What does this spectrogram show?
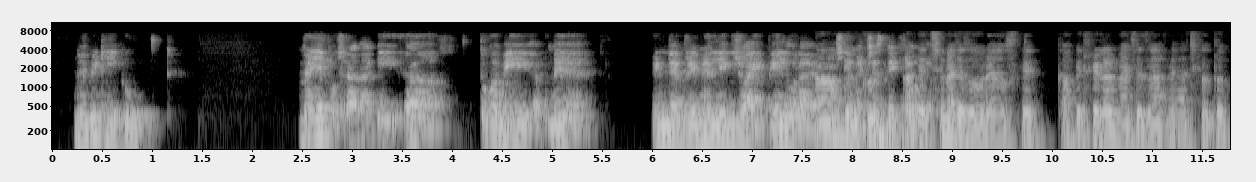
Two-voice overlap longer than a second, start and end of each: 7.6-8.8

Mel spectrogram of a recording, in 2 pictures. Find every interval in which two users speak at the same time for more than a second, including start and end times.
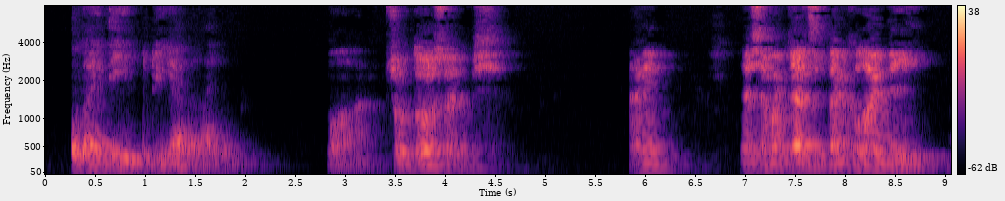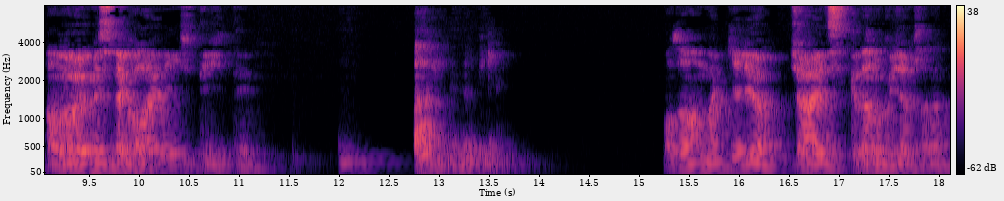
none

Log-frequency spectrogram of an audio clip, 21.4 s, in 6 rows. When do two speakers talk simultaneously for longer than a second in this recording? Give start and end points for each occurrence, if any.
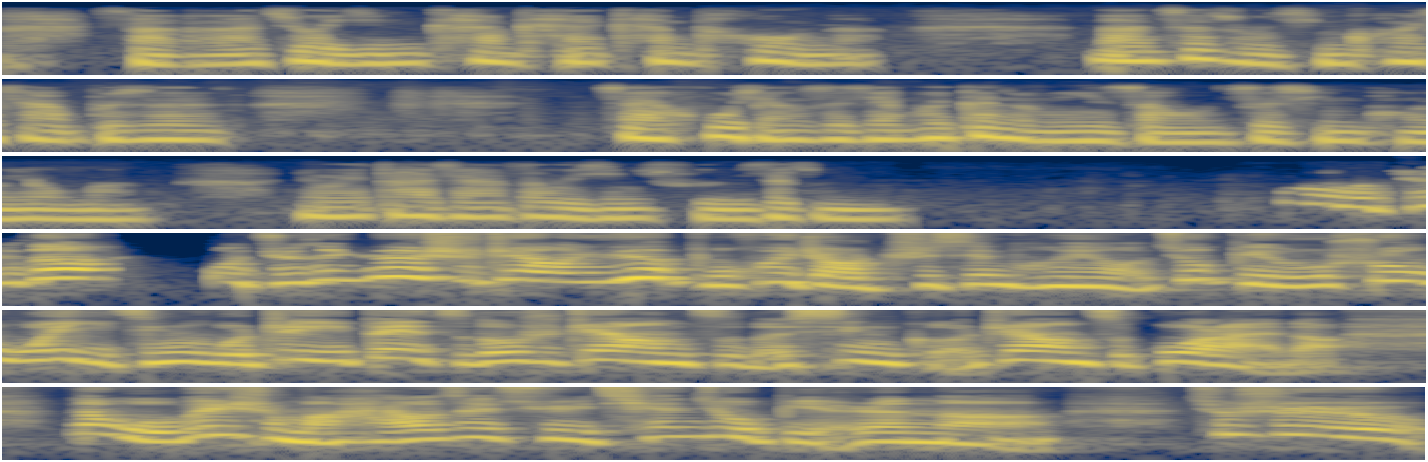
none

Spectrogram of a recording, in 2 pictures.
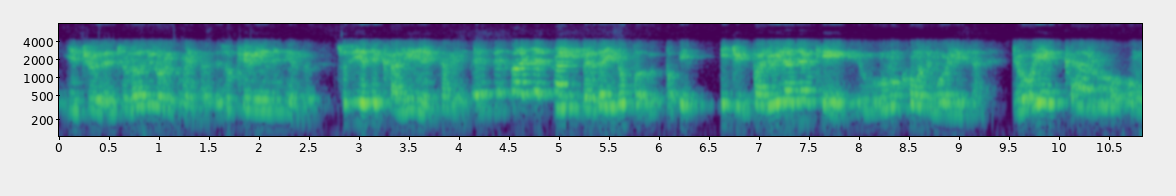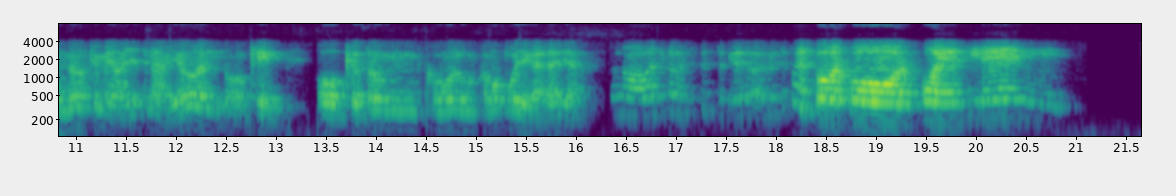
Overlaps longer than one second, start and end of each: none

